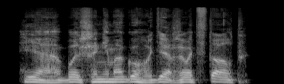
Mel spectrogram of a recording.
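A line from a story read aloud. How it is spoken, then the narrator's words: Groaning. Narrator (Russian): Простонал земляной маг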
